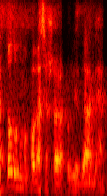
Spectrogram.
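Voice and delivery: soft, low echo of the line; hushed repeat. Acted. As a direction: drop to a hush, letting the grief sink in. Repeated line, second take hushed.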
